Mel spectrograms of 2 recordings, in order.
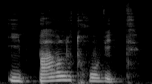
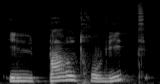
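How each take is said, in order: No difference in how they are said.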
